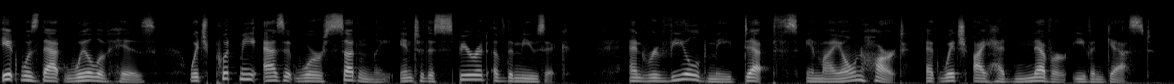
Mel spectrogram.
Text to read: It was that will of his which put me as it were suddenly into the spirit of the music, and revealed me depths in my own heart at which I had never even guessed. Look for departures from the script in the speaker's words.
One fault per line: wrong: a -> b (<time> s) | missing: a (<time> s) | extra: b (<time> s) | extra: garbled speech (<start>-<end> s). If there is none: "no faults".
no faults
